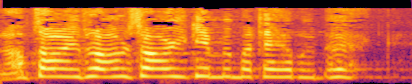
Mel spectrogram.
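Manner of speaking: put-on very high, repentant, pleading little kid voice. Comparing it to kids about to lose their tablet: imitating a repentant child. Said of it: "they get real repentant".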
